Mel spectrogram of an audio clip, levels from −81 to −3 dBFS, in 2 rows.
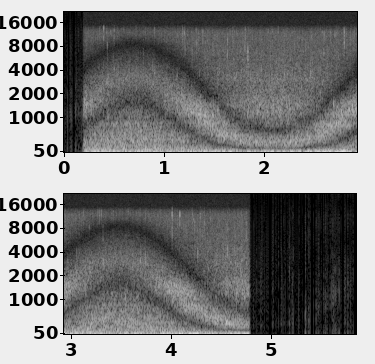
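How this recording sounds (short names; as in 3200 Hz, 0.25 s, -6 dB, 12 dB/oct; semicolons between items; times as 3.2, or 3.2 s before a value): phasing stages 4, 0.36 Hz, lowest notch 110–1500 Hz; a quantiser's noise floor 8-bit, dither none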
